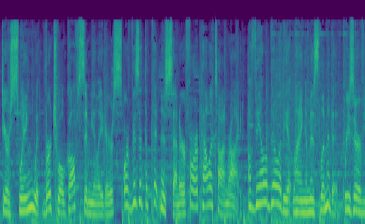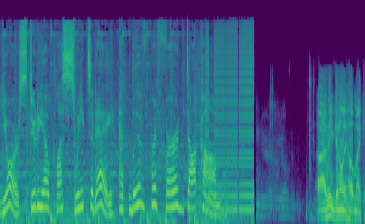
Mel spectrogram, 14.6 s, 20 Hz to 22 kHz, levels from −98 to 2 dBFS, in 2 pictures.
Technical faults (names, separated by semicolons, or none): GSM phone buzz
